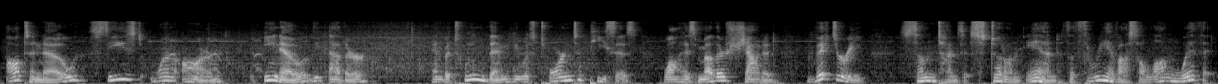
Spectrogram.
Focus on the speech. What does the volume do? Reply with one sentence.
The loudness of the speech stays about the same.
